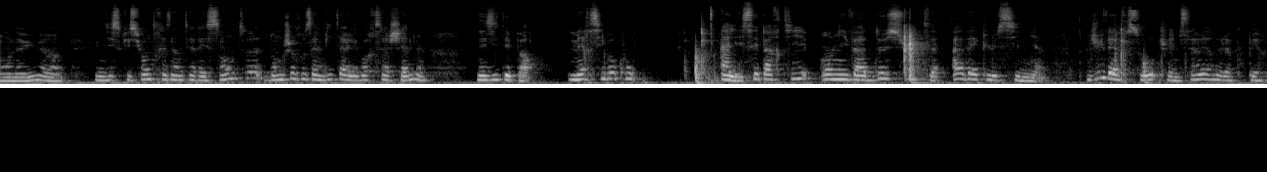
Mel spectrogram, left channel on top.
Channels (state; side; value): silent; right; 58 dB below the other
